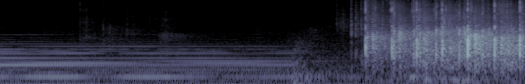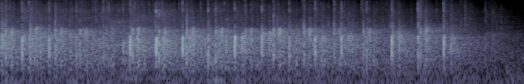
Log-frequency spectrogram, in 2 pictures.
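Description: A final held chord rings out and fades over about three seconds, then an audience breaks into applause, clapping for about six seconds before dying away near the end.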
